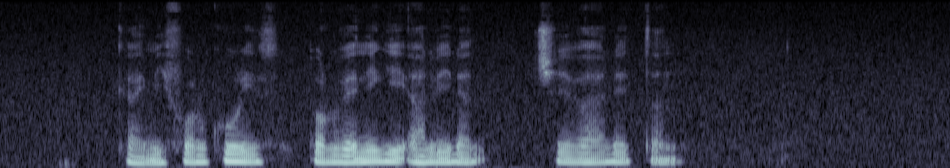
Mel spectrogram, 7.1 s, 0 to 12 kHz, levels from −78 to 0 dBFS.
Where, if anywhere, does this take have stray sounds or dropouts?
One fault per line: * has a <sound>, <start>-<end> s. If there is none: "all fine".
all fine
